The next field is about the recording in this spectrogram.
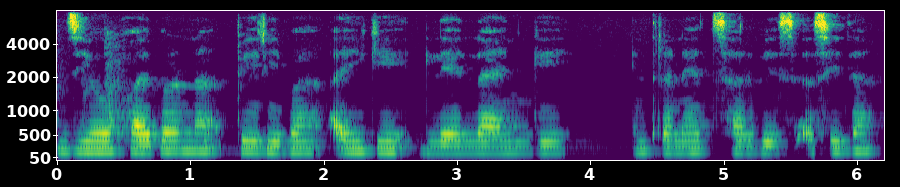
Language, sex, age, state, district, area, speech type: Manipuri, female, 45-60, Manipur, Churachandpur, urban, read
